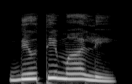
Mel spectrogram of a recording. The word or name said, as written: ದ್ಯುತಿಮಾಲಿ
